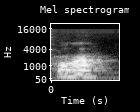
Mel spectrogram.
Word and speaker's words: farad: F đọc là farad.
